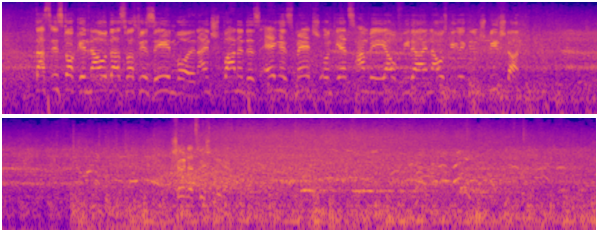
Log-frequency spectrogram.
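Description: A large stadium crowd cheers and roars, growing louder.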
